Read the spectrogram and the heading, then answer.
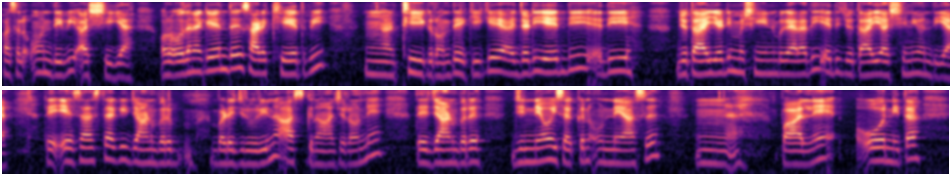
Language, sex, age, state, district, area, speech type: Dogri, female, 30-45, Jammu and Kashmir, Udhampur, rural, spontaneous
